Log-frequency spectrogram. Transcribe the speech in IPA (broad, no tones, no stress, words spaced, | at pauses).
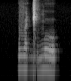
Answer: væɡ͡ǁəŋo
